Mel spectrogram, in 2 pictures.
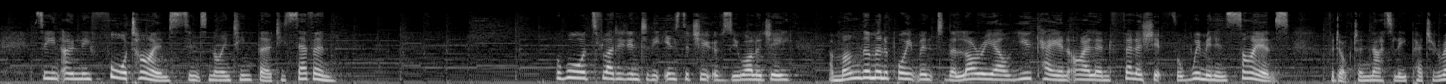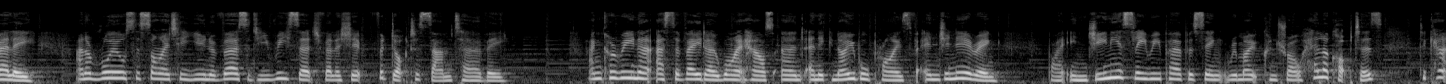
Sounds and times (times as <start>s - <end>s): Music: 0.0s - 28.9s
Speech: 0.4s - 3.4s, 5.6s - 19.6s, 20.4s - 28.9s.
